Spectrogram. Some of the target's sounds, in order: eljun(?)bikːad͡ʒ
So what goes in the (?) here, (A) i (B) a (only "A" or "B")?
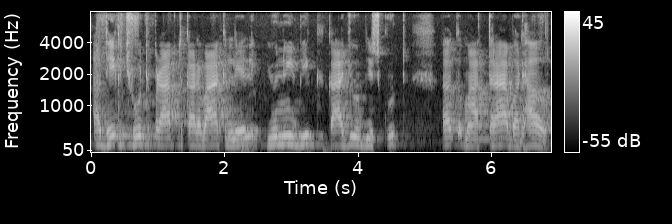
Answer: A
